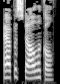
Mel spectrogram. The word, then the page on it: apostolical: British English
